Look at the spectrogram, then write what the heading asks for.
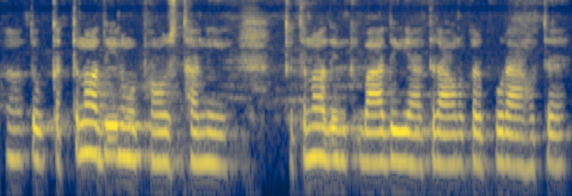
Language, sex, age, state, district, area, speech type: Maithili, female, 30-45, Bihar, Begusarai, rural, spontaneous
